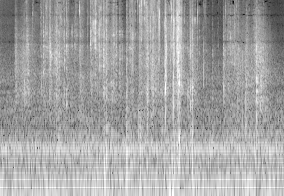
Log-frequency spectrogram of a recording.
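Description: Crisp crinkling of tin foil wrapping paper around a thin block of chocolate as its edges are folded down, a steady run of small rustles and sharp crackles lasting several seconds with no voices, over a faint low hum.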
